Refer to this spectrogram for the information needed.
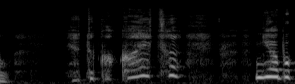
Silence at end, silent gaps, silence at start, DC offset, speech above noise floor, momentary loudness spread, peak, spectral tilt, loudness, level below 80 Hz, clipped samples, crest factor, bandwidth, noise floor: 0 s; none; 0 s; under 0.1%; 28 dB; 21 LU; -16 dBFS; -4 dB/octave; -34 LUFS; -72 dBFS; under 0.1%; 18 dB; 15.5 kHz; -61 dBFS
